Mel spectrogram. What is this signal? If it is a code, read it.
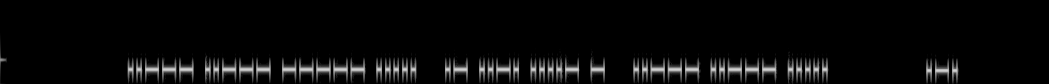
Morse code, heard as a keyed tone, about 28 wpm, 700 Hz. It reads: 2205 AF4T 225 R
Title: Worked All Europe DX Contest - QTC Exchange - 28wpm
